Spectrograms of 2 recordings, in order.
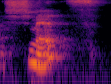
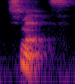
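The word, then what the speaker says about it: Schmidt's: process so the one i use is from schmitz that's how you say it schmitz schmitz yes i have seen that okay uh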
